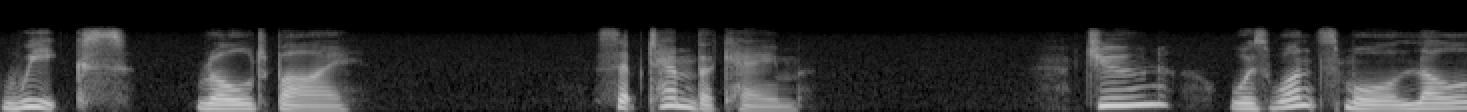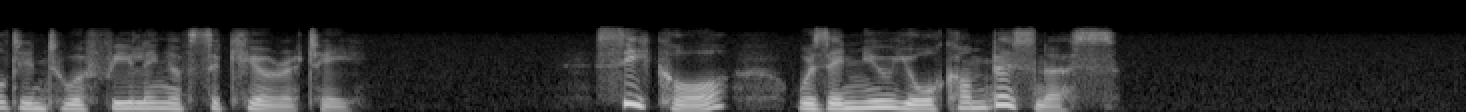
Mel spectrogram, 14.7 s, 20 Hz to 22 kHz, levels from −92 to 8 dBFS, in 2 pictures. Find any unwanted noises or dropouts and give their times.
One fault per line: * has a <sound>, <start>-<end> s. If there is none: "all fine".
all fine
